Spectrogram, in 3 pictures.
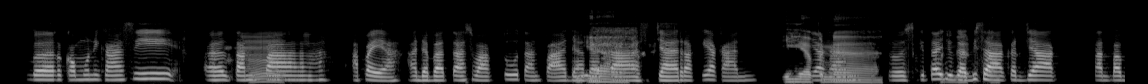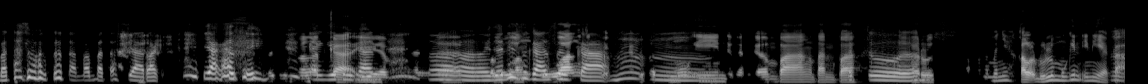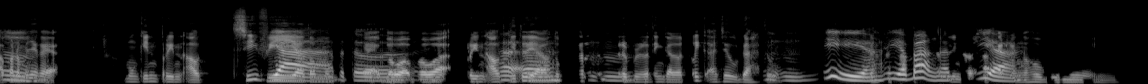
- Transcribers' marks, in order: distorted speech; laughing while speaking: "waktu"; chuckle; laughing while speaking: "ya gak sih?"; tapping; in English: "print out CV"; in English: "print out"; other background noise
- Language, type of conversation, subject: Indonesian, unstructured, Teknologi terbaru apa yang menurutmu paling membantu kehidupan sehari-hari?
